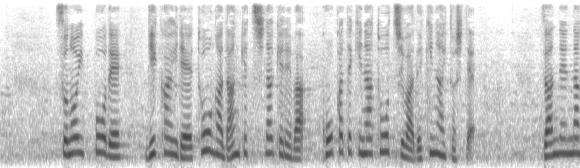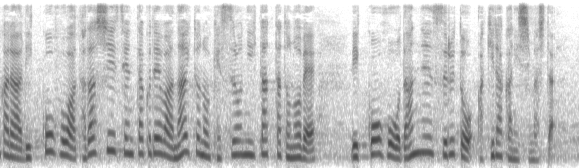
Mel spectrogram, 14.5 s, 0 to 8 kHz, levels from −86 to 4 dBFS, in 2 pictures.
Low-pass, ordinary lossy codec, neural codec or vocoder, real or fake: 7.2 kHz; Opus, 64 kbps; none; real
